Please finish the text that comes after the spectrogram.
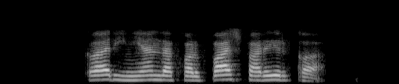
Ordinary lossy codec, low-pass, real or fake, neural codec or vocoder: AAC, 24 kbps; 5.4 kHz; fake; codec, 24 kHz, 0.5 kbps, DualCodec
